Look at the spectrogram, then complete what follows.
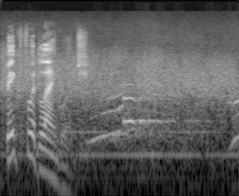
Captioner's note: short howls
